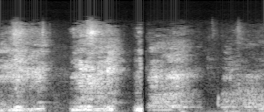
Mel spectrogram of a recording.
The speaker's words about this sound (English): Listen to them. Quit fighting! The dogs are playing, but they're loud.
